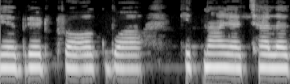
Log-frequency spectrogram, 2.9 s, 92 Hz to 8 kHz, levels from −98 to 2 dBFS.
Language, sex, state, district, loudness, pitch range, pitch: Hindi, female, Chhattisgarh, Korba, -18 LUFS, 220-225 Hz, 220 Hz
